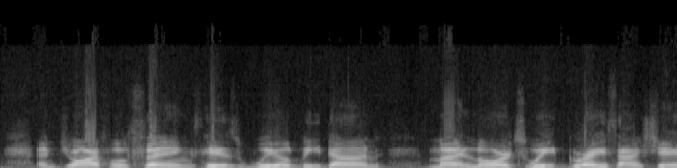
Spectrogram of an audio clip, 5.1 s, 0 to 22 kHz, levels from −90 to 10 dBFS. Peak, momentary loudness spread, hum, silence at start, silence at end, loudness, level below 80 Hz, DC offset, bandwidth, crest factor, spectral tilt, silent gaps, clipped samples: -6 dBFS; 6 LU; 60 Hz at -50 dBFS; 0.05 s; 0 s; -21 LUFS; -54 dBFS; under 0.1%; 11.5 kHz; 16 dB; -6.5 dB/octave; none; under 0.1%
